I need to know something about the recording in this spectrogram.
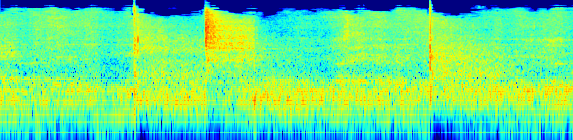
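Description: A baseball smacks sharply into a net.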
